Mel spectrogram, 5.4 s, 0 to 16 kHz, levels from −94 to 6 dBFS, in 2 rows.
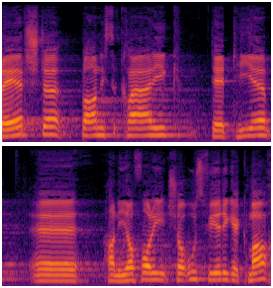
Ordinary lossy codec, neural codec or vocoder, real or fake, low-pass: MP3, 96 kbps; none; real; 14.4 kHz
